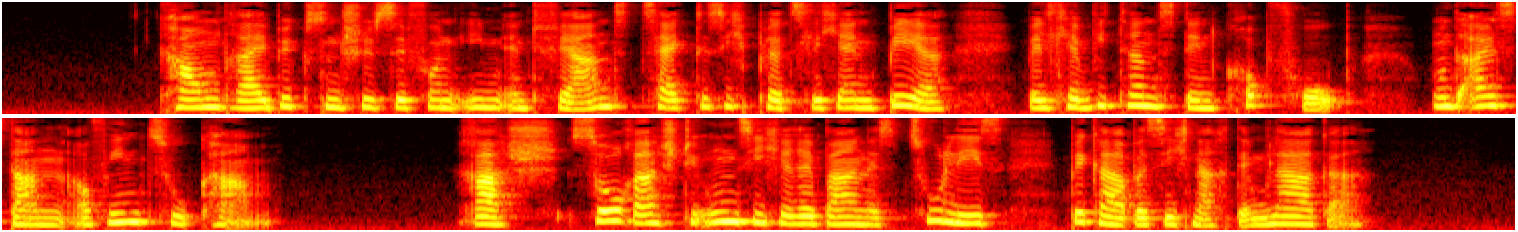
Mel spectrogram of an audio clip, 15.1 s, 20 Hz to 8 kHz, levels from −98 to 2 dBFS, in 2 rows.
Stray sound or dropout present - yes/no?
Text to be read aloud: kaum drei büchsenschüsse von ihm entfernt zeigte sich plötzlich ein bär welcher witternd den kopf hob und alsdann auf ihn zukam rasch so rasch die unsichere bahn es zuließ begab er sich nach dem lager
no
